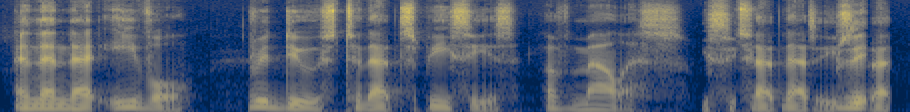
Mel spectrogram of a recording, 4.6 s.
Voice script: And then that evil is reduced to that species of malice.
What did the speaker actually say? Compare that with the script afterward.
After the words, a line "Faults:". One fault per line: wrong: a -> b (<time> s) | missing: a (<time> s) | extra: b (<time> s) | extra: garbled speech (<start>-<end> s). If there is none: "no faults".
And then that evil reduced to that species of malice. [garbled]
Faults:
missing: is (1.0 s)
extra: garbled speech (3.5-4.5 s)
